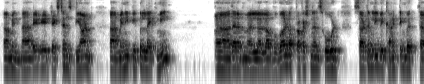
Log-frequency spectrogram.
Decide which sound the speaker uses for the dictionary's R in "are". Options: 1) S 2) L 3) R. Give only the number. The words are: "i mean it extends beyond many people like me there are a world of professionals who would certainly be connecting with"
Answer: 2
